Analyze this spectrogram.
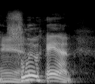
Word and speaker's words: Sluhan: Sincerely, John Sluhan, pronounced like St. Louis University's abbreviation of SLU and Han, or Han, Ham, like ham with an N. Han, Sluhan. I should have read that ahead of time to make sure.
